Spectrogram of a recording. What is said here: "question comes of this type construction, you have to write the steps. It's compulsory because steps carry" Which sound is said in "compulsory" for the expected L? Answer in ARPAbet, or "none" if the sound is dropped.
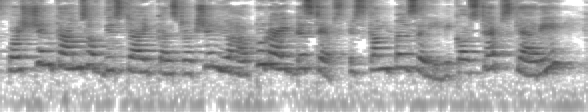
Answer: L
